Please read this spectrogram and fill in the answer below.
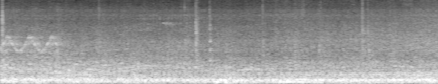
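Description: Busy street ambience: a steady low rumble of road traffic, with a couple of faint clicks.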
